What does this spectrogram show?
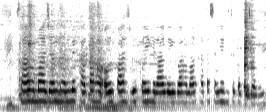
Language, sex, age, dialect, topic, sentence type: Bhojpuri, female, 25-30, Western, banking, question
